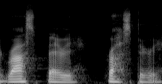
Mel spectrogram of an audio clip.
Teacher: you have to basically not even pronounce the P that much after the S. So it's basically just ras and then berry.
